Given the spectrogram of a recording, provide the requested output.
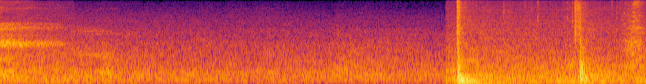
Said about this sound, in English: So what you're hearing in the chopping is taking off what they call the crown bone, which is where the head would connect. If you're hearing a swooshing or anything of that nature, that would be the actual stripping of the skin.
